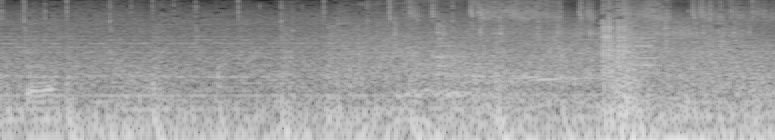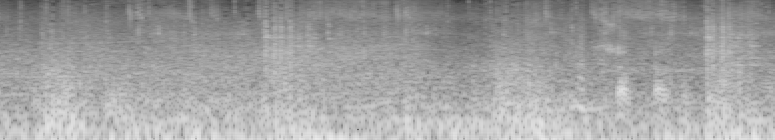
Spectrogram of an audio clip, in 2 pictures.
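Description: Heavy booming blasts from a cannon in the video game Horizon Zero Dawn, several loud low thuds at irregular intervals over dense rumbling game noise and rain-like hiss.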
